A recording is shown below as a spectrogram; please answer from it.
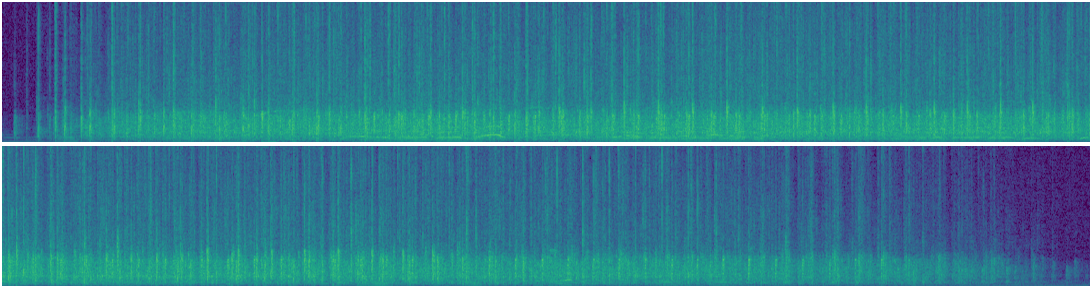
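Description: A room of people applauding: sustained clapping that builds within the first two seconds, holds for about twenty seconds and fades out near the end, with voices calling out among it in the middle.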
